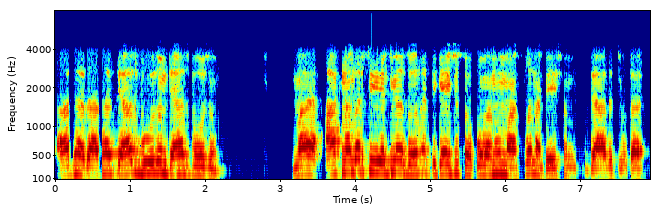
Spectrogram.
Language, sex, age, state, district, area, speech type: Kashmiri, male, 30-45, Jammu and Kashmir, Shopian, rural, conversation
